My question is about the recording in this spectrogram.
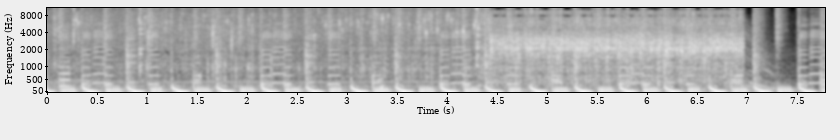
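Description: Chicken wings frying in hot oil in a cast-iron skillet, a steady sizzle that grows louder about four seconds in and drops away near the end, over background music with a steady thumping beat.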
